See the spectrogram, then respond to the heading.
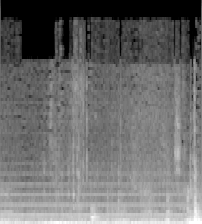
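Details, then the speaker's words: Thin, steady whine at constant pitch under room noise on a livestream mic; suspected to be the fan in a tablet sitting next to the mic, source unconfirmed. "Yeah, they can hear that whine. I wonder what's doing it."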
